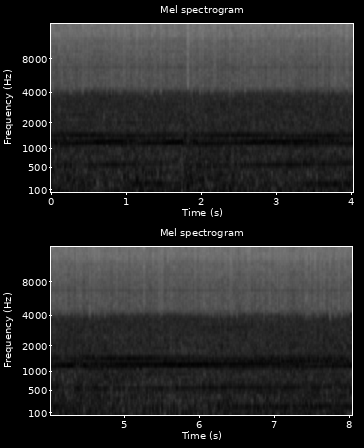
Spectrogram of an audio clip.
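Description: Sport motorcycle engine running at high revs, loud and steady, with two brief dips in pitch about two and four and a half seconds in as it shifts up a gear.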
